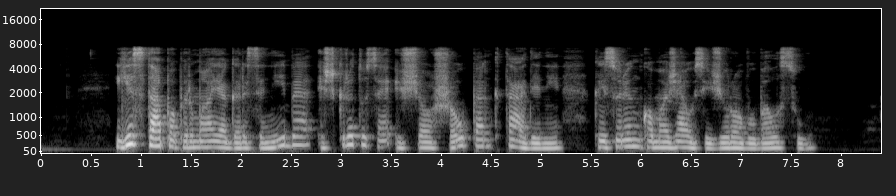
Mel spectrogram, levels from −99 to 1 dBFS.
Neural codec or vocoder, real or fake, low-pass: none; real; 7.2 kHz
